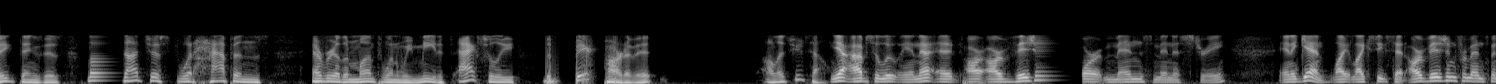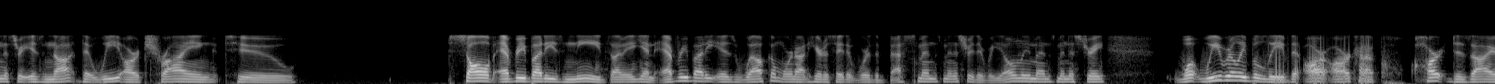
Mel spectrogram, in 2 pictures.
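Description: At 0.92 s the sound breaks off for about 0.3 s, bridged by a fading buzz-like continuation of the last sound. This is a long network dropout, likely caused by packets never arriving. Unlike a brief glitch, the lost material simply isn't there when the audio resumes at 1.24 s.

From 5.18 to 6.20 s a gritty processor overload crackle tears across the sound. Overlapping it, a second dropout runs from 5.88 to 6.06 s, with its fading fill ending in about 40 ms of silence. The crackle comes from many missed deadlines in a row, each skipping a sliver of audio, which fits buffers of a few milliseconds. It differs from a dropout because the sound keeps going underneath the dense, hard-edged ticks rather than stopping.

The third dropout, from 10.36 to 10.84 s, is the longest at about 0.46 s, and its fill decays into roughly 0.11 s of silence.

The crackle returns from 27.71 to 28.89 s. Through the whole clip the G.711 call path leaves nothing above 4 kHz.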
